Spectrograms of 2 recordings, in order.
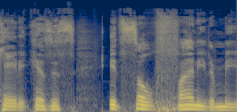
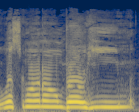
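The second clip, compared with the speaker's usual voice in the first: higher, louder buddy greeting; guys using borrowed slang; 6 semitones higher, 7 dB louder than usual. Retold or imitated. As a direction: imitate a coworker hailing his bro. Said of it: "they'll be like".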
